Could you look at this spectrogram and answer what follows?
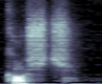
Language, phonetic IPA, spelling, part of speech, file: Polish, [kɔɕt͡ɕ], kość, noun, Pl-kość.ogg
